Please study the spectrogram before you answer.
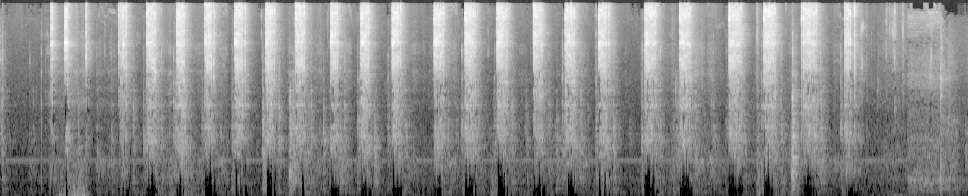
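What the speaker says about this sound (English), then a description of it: "I'm getting close to having those screws tightened in, so I'm taking my torque wrench now" A large torque wrench ratchets in a steady, even rhythm while tightening the screws on Fehling engine guards on a Yamaha Tracer, giving about twenty crisp, close clicking strokes with no talk.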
